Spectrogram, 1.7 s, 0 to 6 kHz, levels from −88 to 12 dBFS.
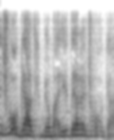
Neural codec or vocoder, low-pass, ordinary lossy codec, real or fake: vocoder, 24 kHz, 100 mel bands, Vocos; 5.4 kHz; none; fake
